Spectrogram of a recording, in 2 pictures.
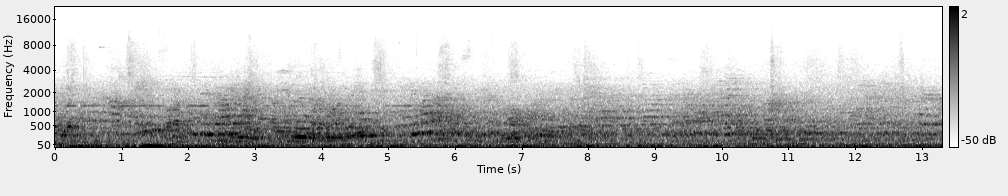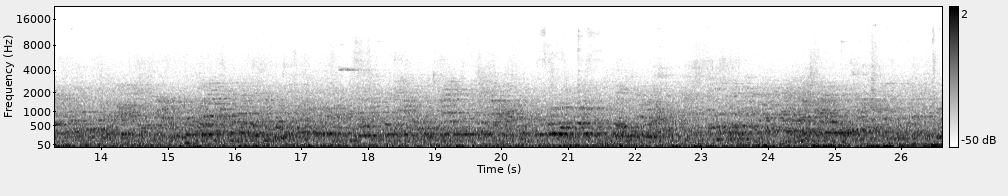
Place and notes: Sitting on a bench at the Aranda De La Parra hospital and then walking through various areas of the ground floor / first floor.
I made this recording on march 19th, 2022, at 1:04 p.m.
I used a Tascam DR-05X with its built-in microphones.
Original Recording:
Type: Stereo
Esta grabación la hice el 19 de marzo de 2022 a las 13:04 horas.
Usé un Tascam DR-05X con sus micrófonos incorporados.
